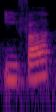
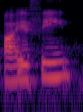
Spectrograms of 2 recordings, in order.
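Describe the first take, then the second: First: The name is said in the standard way. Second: The name is said in the speaker's own way. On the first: This is how the name is really pronounced. The speaker calls it right. "I know you pronounce it Aoife" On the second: This is the name as the speaker first learned it. The speaker calls it wrong. "No, that's not how you pronounce it"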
